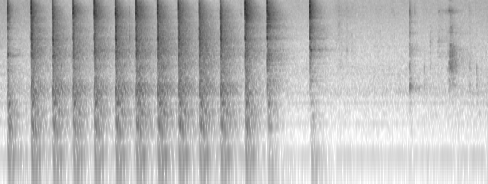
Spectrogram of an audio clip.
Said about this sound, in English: Again, just a little tap. Don't go mental when tapping this in.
